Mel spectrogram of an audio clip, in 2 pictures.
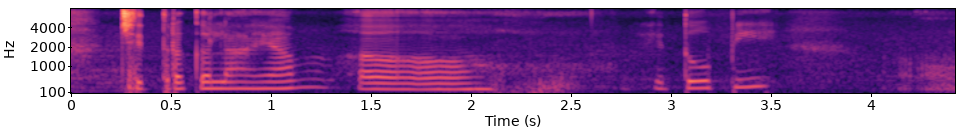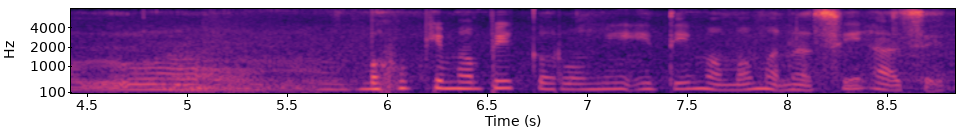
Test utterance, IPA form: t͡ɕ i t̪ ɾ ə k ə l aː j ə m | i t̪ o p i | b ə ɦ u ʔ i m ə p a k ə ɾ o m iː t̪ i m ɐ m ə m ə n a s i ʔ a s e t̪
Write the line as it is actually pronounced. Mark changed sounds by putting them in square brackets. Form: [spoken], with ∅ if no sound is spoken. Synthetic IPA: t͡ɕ i t̪ ɾ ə k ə l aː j [a] m | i t̪ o p i | b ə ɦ u [k] i m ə p [i] k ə ɾ o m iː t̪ i m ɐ m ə m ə n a s i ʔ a s e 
